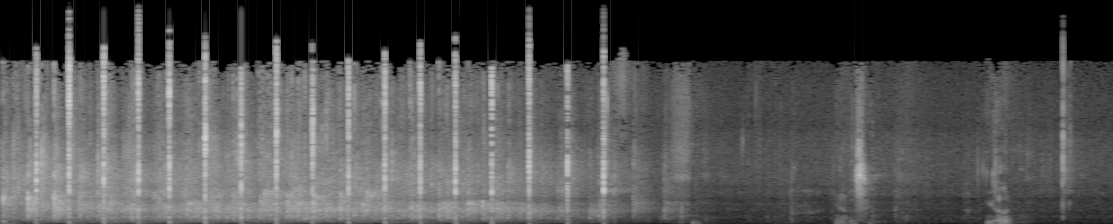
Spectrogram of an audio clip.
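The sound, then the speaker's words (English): Audience applause welcoming a pastor to the stage: many dense, rapid claps that hold steady, then thin out and fade about halfway through, followed by a few quieter scattered sounds and brief voices. “I, want to ask you um, to give me a hand as we just welcome uh, Pastor Peter to the stage.”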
